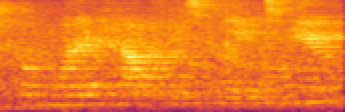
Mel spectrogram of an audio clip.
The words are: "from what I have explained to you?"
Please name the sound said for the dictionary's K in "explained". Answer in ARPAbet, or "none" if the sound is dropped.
none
